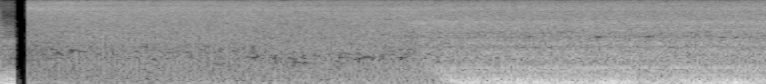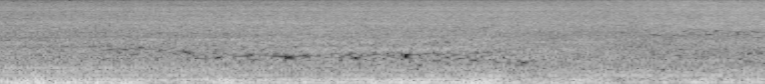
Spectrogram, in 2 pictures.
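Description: Wheat grain pouring into a bin, a steady hiss, joined about two seconds in by the low rumble of harvest machinery running.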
